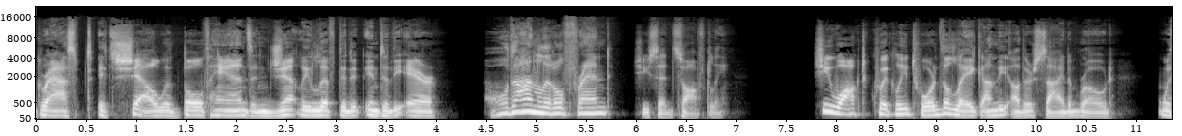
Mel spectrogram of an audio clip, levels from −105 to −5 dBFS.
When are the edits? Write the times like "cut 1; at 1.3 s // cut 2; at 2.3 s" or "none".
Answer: cut 1; at 10.4 s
